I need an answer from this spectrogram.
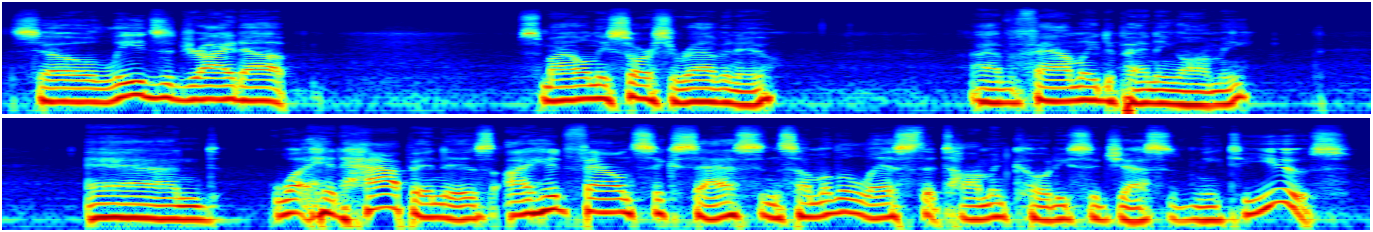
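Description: A man's voice: medium pitch, moderate pace, no echo. A man telling his business story as a guest in a casual interview, talking energetically and often restarting his phrases. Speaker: real estate investor guest.

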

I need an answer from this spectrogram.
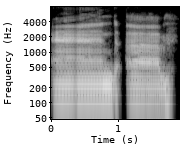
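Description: An older man with a Queens New York accent, recalling things in an interview in a halting way, often pausing mid-sentence. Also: on the low side, completely flat delivery, a bit bright, clear, resonant tone, no echo. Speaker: interview guest, labor activist. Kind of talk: unscripted interview recollection.

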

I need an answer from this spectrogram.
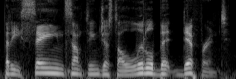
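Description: A man's voice: medium pitch, quick pace, a bit bright, no room sound. A man hosting a podcast, talking casually and reflectively with some self-deprecating humor. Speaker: podcast host.

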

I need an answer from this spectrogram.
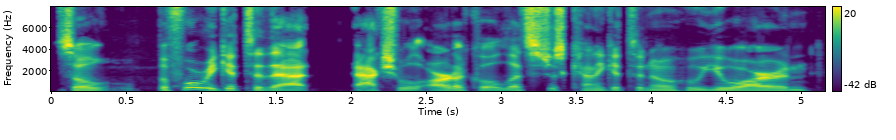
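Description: Measured male podcast host. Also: medium pitch, a bit bright, clean tone, no room sound, clean studio sound. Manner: earnest, measured questioning with small restarts. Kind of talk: podcast interview, scripted intro then conversational questions.

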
